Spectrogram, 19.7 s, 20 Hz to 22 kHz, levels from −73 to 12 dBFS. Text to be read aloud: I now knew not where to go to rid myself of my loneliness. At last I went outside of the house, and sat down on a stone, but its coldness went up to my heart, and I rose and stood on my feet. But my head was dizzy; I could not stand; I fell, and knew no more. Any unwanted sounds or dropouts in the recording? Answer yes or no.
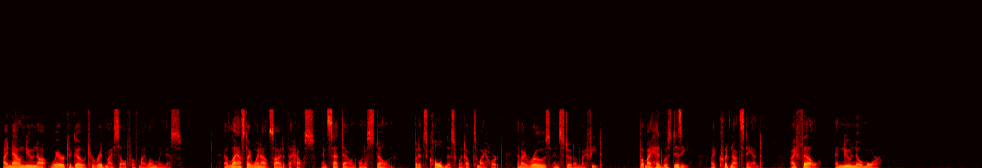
no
